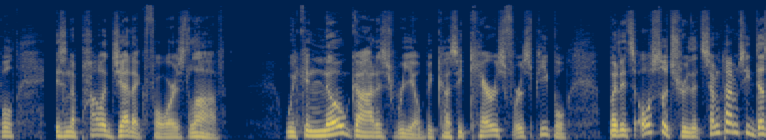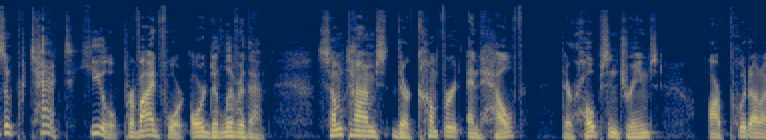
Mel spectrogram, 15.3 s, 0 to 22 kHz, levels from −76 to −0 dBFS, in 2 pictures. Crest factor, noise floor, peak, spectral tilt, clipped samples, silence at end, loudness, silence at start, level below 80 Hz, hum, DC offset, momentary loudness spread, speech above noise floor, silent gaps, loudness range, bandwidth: 16 dB; -59 dBFS; -4 dBFS; -5.5 dB/octave; under 0.1%; 0 s; -20 LUFS; 0 s; -46 dBFS; none; under 0.1%; 10 LU; 40 dB; none; 4 LU; 18 kHz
